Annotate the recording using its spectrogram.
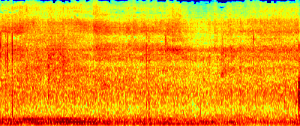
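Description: A motor vehicle's engine running with a steady low hum that fades out about three seconds in, over a haze of outdoor noise.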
